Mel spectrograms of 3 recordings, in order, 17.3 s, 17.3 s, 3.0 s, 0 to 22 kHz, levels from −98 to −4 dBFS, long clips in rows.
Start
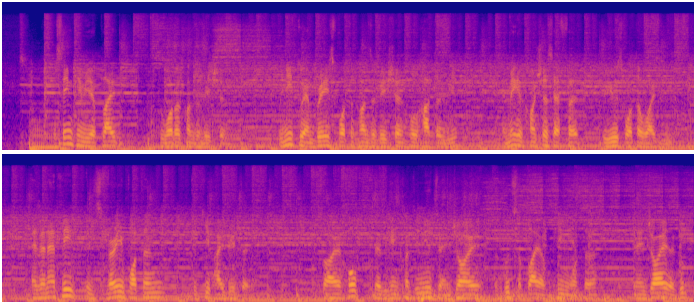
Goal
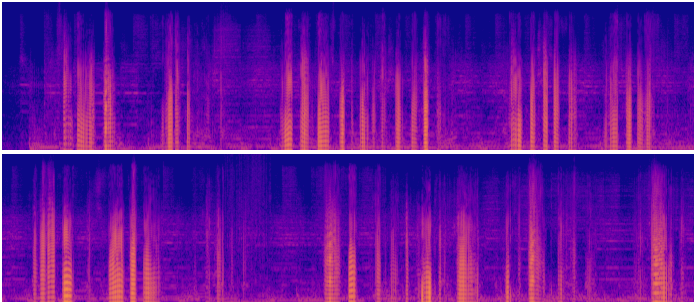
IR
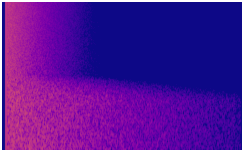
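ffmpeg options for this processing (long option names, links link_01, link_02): -filter_complex "[0:a]acrossover=split=470[link_01][link_02];[link_01]aeval=exprs='val(0)*(1-0.5/2+0.5/2*cos(2*PI*2*n/s))':channel_layout=same[link_03];[link_02]aeval=exprs='val(0)*(1-0.5/2-0.5/2*cos(2*PI*2*n/s))':channel_layout=same[link_04];[link_03][link_04]amix=inputs=2:normalize=0,aeval=exprs='0.178*(cos(1*acos(clip(val(0)/0.178,-1,1)))-cos(1*PI/2))+0.0708*(cos(2*acos(clip(val(0)/0.178,-1,1)))-cos(2*PI/2))+0.0631*(cos(3*acos(clip(val(0)/0.178,-1,1)))-cos(3*PI/2))+0.00126*(cos(7*acos(clip(val(0)/0.178,-1,1)))-cos(7*PI/2))+0.00447*(cos(8*acos(clip(val(0)/0.178,-1,1)))-cos(8*PI/2))':channel_layout=same,asettb=1/sr,asplit=3[link_05][link_06][link_07];[link_05]atrim=end=11.424[link_08];[link_06]atrim=start=11.42:end=12.01,asetpts=PTS-STARTPTS,afade=type=in:duration=0.004:curve=qsin,afade=type=out:start_time=0.586:duration=0.004:curve=qsin,acrusher=bits=7:dc=4:mix=0:aa=0.000001[link_09];[link_07]atrim=start=12.006[link_10];[link_08][link_09]acrossfade=duration=0.004:curve1=hsin:curve2=qsin[link_11];[link_11][link_10]acrossfade=duration=0.004:curve1=qsin:curve2=hsin"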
